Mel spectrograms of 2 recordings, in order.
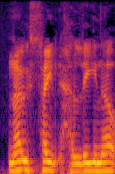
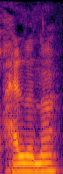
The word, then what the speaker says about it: Helena: No St. Helena or Helena, depending on, again, where you're from, how you pronounce it, for me.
